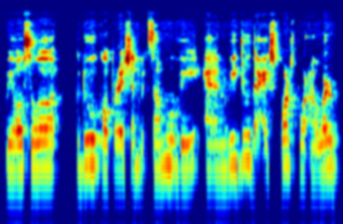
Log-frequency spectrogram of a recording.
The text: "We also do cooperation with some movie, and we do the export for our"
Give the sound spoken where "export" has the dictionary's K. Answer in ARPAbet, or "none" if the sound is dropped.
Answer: K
